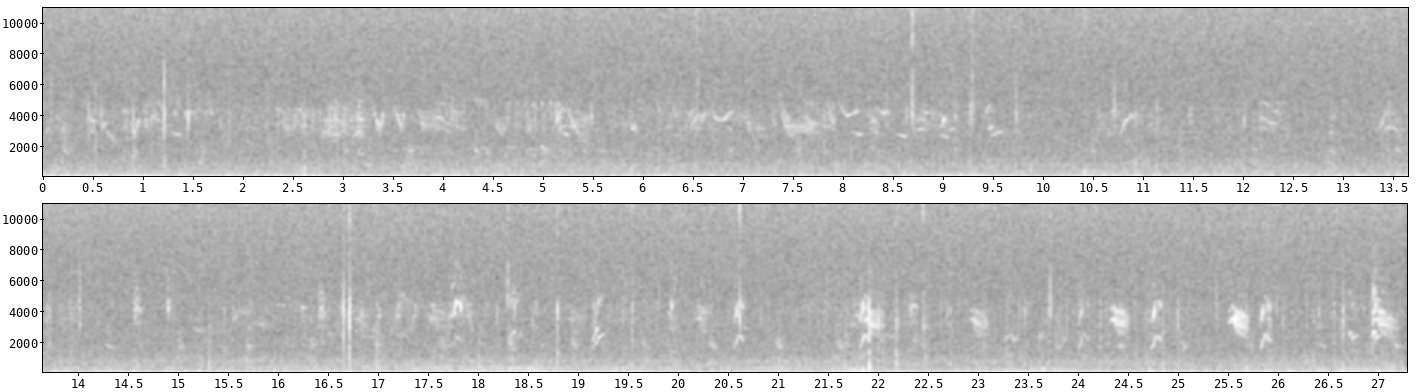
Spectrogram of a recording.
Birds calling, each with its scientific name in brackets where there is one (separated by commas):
House Finch (Haemorhous mexicanus), Hawaii Amakihi (Chlorodrepanis virens), Eurasian Skylark (Alauda arvensis)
